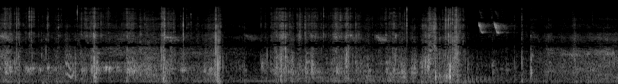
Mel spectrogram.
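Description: Light clicks and knocks of a wood-and-wire trap cage being handled and opened, with the fluttering wingbeats of a rufous-collared sparrow (chingolo) flying out as it is released.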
